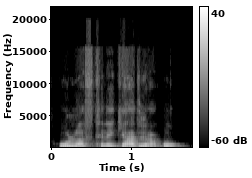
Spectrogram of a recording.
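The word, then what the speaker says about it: Ola Stenegärd: g r d 있데 a 위에 점이 두 개가 있나 그래요 그렇게 했을 때 아가 아니라 야 발음이 난다 그래서 전체 스펠링을 똑바로 읽으면 올라 스텐의 기아드라서 이제 앞으로는 올라 스텐의 드라고 또 부르도록 하겠습니다 그동안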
